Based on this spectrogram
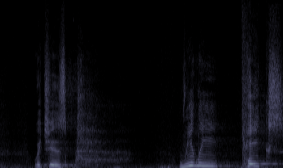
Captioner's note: sighing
